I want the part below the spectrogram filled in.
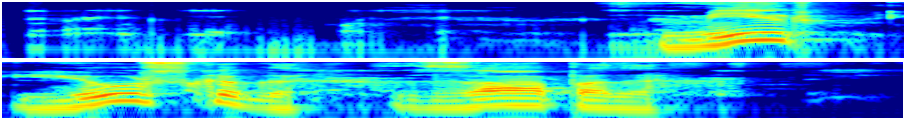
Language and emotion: Russian, neutral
